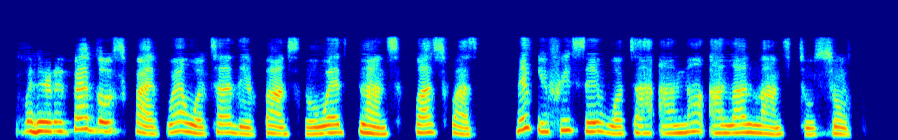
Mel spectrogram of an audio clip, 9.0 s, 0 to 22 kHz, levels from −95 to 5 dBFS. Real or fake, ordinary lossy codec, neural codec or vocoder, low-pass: fake; none; codec, 16 kHz, 1.1 kbps, Voila-Tokenizer; 7.2 kHz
